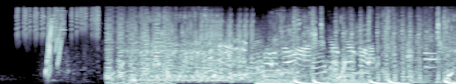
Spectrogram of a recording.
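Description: Splashy game sound effects burst.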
